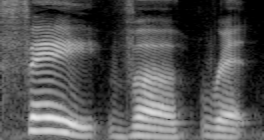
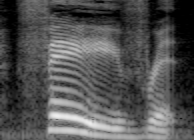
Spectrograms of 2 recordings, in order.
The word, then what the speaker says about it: favorite: one of my favorite I noticed that I'm dropping the middle unstressed syllable in favorite so it's not favor writ but simply favorite favorite favorite things and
